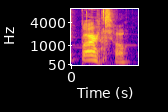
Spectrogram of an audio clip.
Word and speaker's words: Barthel: is Bertel. And it's fucking Bertel? Bertel. It's spelled like that. Fuck off. What? Right, hang on. What's got it? Barthel. Right, okay. It's like brothel, but less inviting.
